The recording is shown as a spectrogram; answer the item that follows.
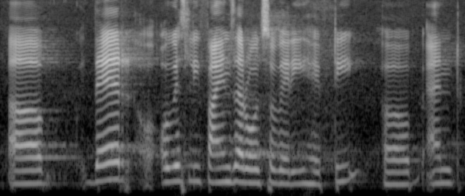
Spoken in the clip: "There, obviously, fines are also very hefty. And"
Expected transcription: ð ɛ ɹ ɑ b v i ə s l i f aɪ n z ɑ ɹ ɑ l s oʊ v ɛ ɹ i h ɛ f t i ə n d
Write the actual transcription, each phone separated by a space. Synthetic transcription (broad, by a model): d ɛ ɹ ɑ b v i ə s l i f aɪ n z ɑ ɹ ɑ l s oʊ v ɛ ɹ i h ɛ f t i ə n d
